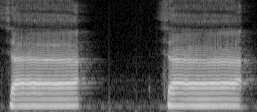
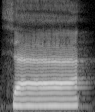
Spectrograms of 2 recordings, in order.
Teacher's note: জিহ্বার আগা সামনের উপরের দুই দাঁতের আগার সঙ্গে লাগিয়ে উচ্চারিত হয়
